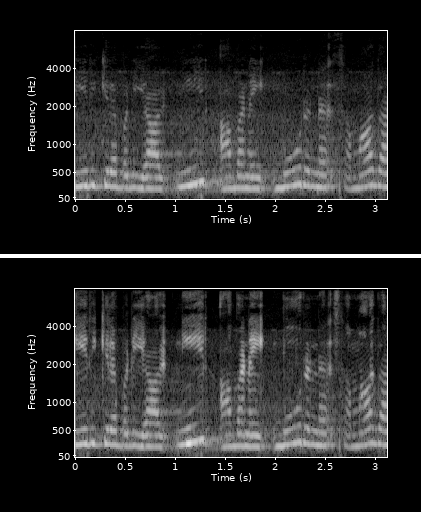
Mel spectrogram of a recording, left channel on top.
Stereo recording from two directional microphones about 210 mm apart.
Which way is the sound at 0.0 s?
55° right (ahead or behind).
